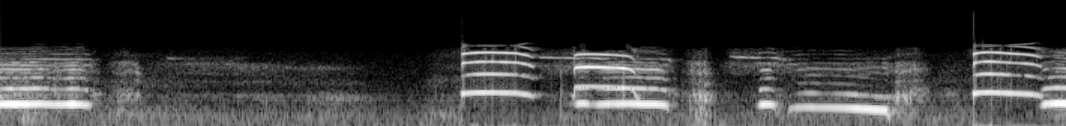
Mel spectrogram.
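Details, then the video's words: Siberian Husky whining as a squeaky toy is squeezed: short bursts of high, tonal, slightly falling whines separated by quiet gaps, with bright harmonic cries in the second half. "Siberian Husky (Jerry Lee) crys with toy"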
